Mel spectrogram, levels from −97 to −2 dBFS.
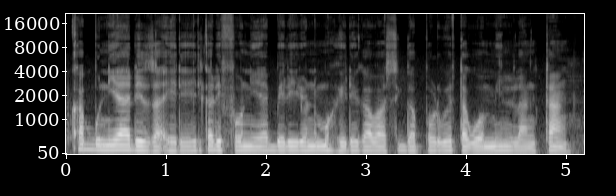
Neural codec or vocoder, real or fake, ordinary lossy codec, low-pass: none; real; none; none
